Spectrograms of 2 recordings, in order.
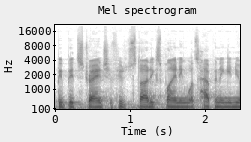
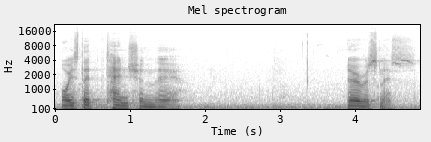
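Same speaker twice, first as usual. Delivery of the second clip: guided meditation; 8 dB quieter than usual. Acted.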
